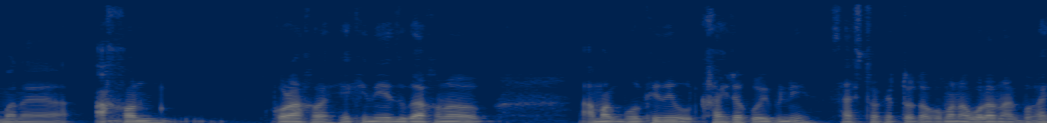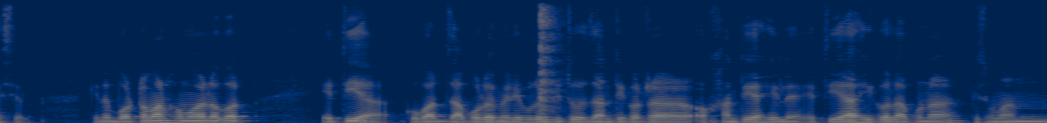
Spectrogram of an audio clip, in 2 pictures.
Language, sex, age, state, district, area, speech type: Assamese, male, 30-45, Assam, Charaideo, urban, spontaneous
